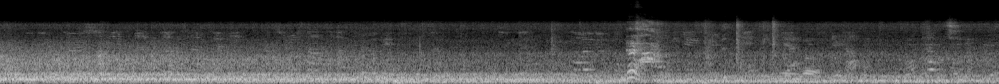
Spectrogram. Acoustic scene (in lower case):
subway train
